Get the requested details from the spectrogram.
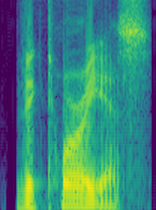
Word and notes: victorious: American English

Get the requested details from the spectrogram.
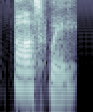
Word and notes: pathway: Indian

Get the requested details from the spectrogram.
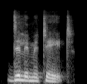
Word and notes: delimitate: Indian

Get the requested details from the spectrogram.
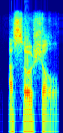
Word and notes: asocial: American English

